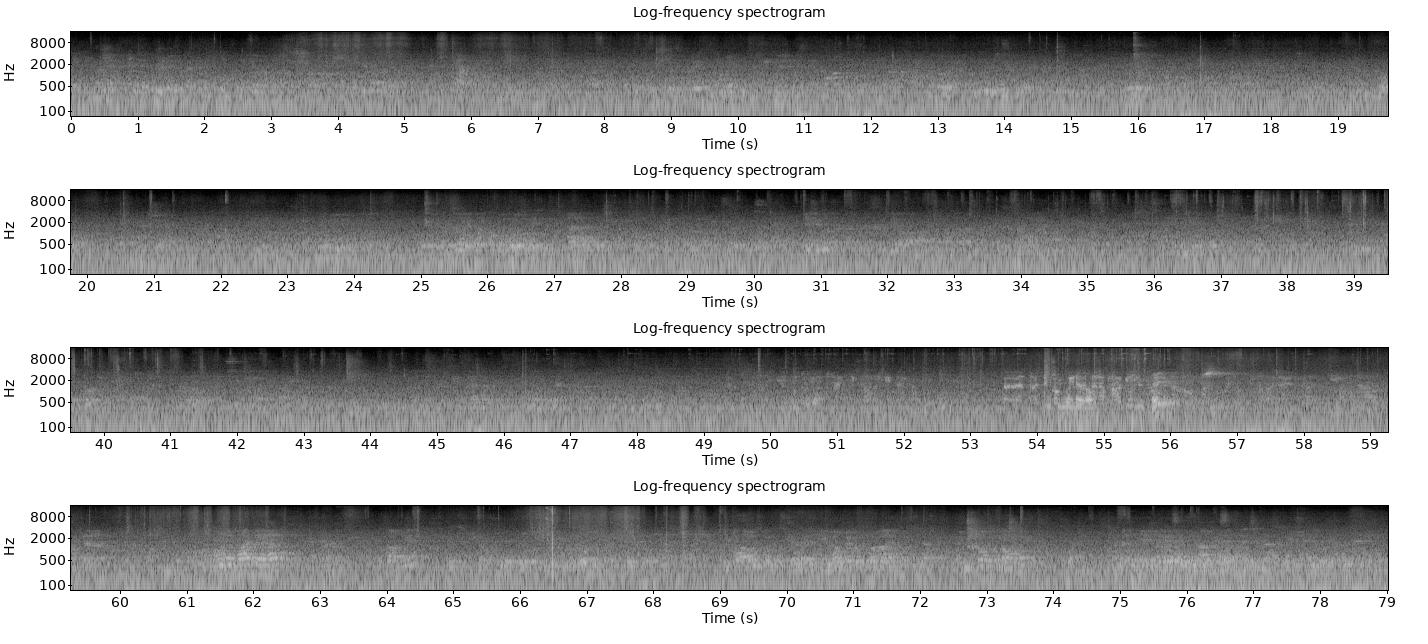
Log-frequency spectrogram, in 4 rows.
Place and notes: Nearly no one is waiting, but at least some are in this empty lobby of the airport, close to the entrance of Terminal 1, B. A man is asking for money, he asked me already at the main train station in Frankfurt and at the train station of the airport (hear there), now the securities recognise him and tell him to leave. Arount 3:40. They are whisteling, "Guten Tag der Herr, was machen Sie" "Nix".
Hessen, Deutschland, 24 April 2020, ~18:00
